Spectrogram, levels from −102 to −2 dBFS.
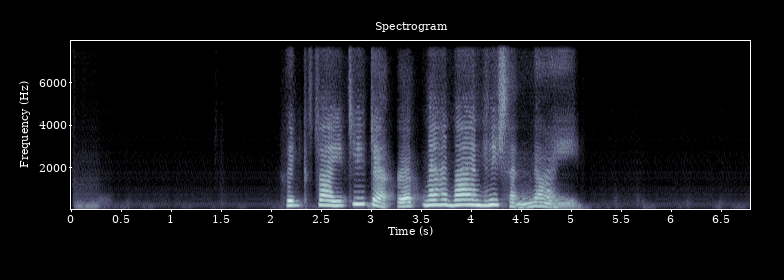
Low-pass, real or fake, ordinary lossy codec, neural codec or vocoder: none; fake; none; codec, 16 kHz, 0.5 kbps, FreqCodec, smaller model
